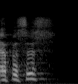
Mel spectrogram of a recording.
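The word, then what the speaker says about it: Efes: It's in Turkey, and they actually pronounce it today, Ephes.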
